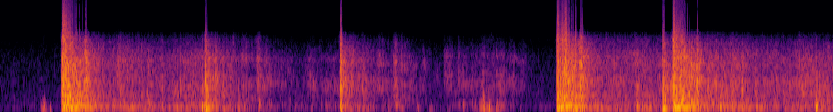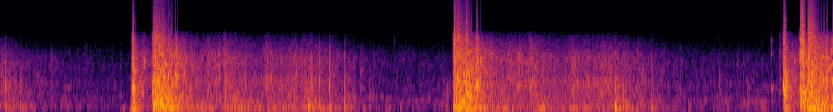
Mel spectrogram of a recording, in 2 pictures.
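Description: Aerial firework shells bursting overhead: about eight loud bangs a second or three apart, each followed by a rolling echo that dies away. The last two come in quick succession near the end.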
